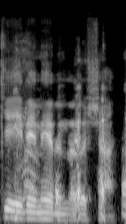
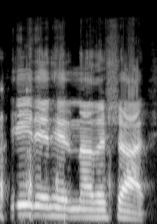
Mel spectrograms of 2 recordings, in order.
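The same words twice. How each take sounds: First: Said in the usual way. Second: Louder, punchy restatement; triumphant louder restatement to friends; emphatic repeat. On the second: Real, not acted. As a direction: hit it home the second time. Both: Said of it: "repeated with emphasis".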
